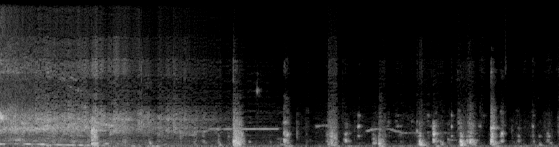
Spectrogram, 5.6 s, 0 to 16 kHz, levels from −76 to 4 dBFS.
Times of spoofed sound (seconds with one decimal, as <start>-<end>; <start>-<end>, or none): 0.8-3.8

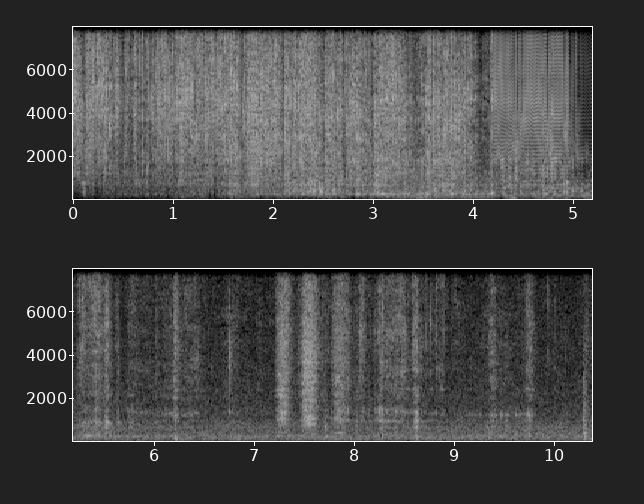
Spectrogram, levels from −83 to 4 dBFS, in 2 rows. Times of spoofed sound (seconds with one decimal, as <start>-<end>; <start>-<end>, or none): 4.2-5.2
